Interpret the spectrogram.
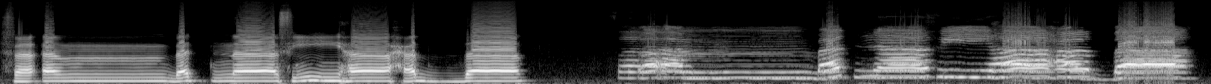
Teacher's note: حا کے مخرج کو واضح کرتے ہوئے با پر شد ہے اس کو سختی سے پڑھیں گے. ایک دفعہ پھر اسی آیت کو پڑھیں گے.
